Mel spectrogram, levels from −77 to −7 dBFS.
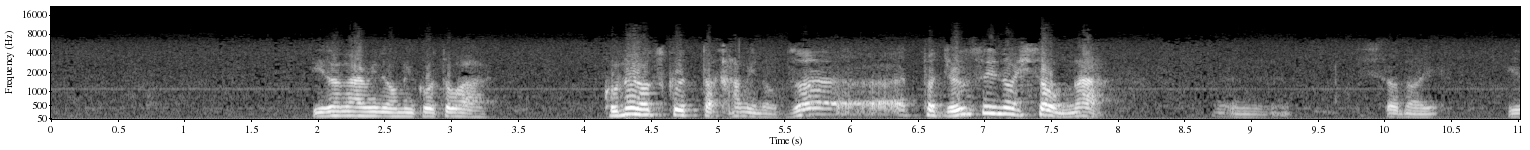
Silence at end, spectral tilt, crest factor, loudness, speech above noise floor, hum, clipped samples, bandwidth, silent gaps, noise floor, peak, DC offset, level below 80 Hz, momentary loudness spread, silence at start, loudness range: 0 s; -6.5 dB/octave; 14 dB; -14 LUFS; 25 dB; none; under 0.1%; 10 kHz; none; -38 dBFS; -2 dBFS; 0.9%; -46 dBFS; 20 LU; 0.7 s; 4 LU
